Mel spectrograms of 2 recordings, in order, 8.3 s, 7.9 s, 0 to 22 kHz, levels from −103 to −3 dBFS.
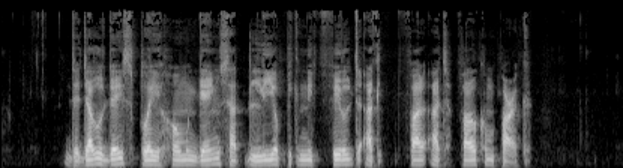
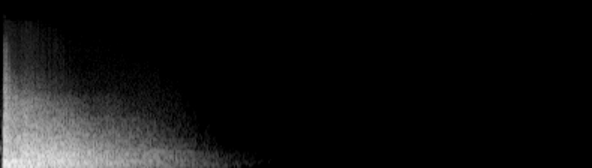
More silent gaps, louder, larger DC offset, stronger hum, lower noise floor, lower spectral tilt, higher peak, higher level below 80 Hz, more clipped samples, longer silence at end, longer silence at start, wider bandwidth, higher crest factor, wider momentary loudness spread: neither; second, -27 LUFS vs -19 LUFS; neither; neither; second, -82 dBFS vs under -90 dBFS; second, -6 dB/octave vs -11.5 dB/octave; about the same, -6 dBFS vs -4 dBFS; second, -66 dBFS vs -32 dBFS; neither; second, 1.25 s vs 6.2 s; first, 0.85 s vs 0.05 s; first, 17 kHz vs 4.6 kHz; about the same, 22 dB vs 20 dB; second, 8 LU vs 22 LU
